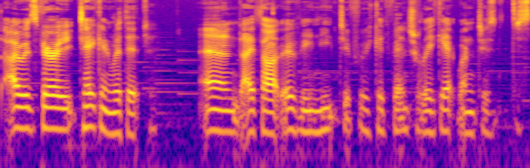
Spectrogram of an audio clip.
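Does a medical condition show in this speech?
Yes: Parkinson's disease; onset with small tremor in one hand, tremor spreading, freezing when walking and turning, stumbles, falls; medication to control tremor, dance for Parkinson's class, Bloomington, Indiana.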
